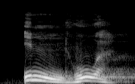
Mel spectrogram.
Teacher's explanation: In nun sukun bertemu ha. Nun sukun dibaca jelas tanpa mendengung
